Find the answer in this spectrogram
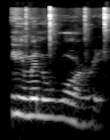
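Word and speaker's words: Emmanwori: How you pronounce the last name? Nick Eamon-Wari. Eamon-Wari.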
